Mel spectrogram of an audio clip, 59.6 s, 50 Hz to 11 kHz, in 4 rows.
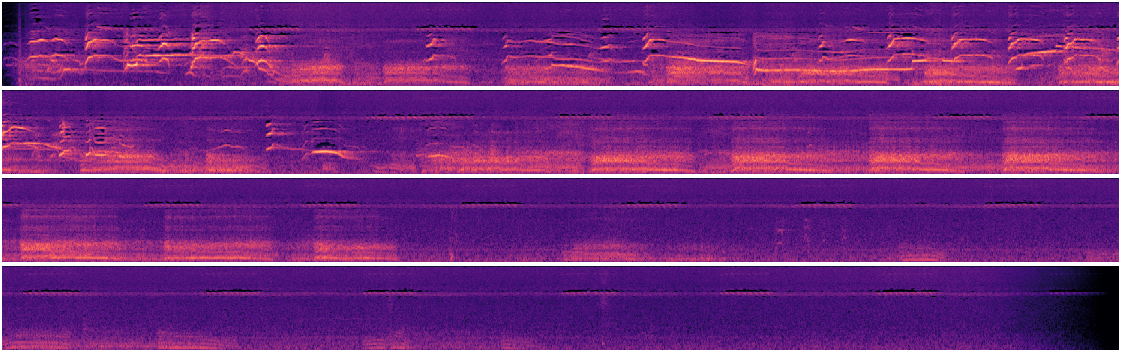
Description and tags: Tansania, koirat, koiralauma, yö / Tanzania, dogs in the night, pack of dogs barking, growling and whining, crickets in the bg
Lauma vihaisia koiria Sansibarin yössä. Haukuntaa, murinaa ja ulvontaa, joka vähitellen vaimenee. Taustalla sirkkoja.
Paikka/Place: Sansibar
Aika/Date: 01.10.1989
Africa, Afrikka, Domestic-Animals, Field-Rrecording, Finnish-Broadcasting-Company, Pets, Soundfx, Tehosteet, Yle, Yleisradio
